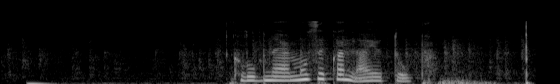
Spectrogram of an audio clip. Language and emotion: Russian, neutral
